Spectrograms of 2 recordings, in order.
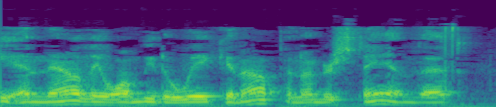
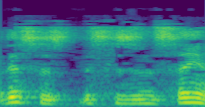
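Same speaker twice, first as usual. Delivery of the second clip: excited disbelief; 7 semitones higher, 4 dB louder than usual. Retold or imitated. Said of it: "I turned to her and said".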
